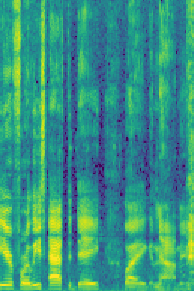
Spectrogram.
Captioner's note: laughter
